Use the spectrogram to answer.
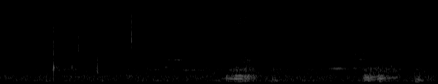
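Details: Snoring from Boo, aged 12 weeks.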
